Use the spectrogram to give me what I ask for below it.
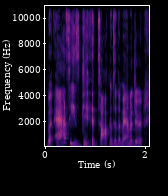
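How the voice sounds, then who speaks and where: A woman with a fairly high voice talks fast, spinning a long anecdote for her co-hosts. She laughs often and acts out the other people in her story. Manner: animated, laughing while telling a dating story. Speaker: comedian co-host. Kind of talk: storytelling in a comedy panel chat.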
